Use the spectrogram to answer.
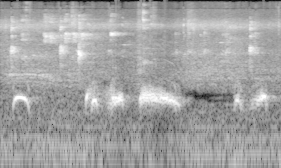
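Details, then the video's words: Spotted dove cooing: a curved coo, a few short notes, then a long slurred coo that falls away, followed by more brief coos; faint higher bird chirps behind. "Burung Tekukur Paling Gacor"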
